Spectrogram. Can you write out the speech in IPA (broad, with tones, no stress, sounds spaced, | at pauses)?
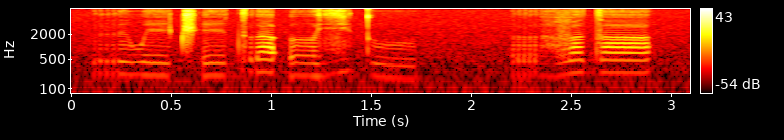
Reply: r ɨ˨ w eː˨ t͡ʃʼ eː˨ d r a˦ ʔ ɤː˨ zʲ e˦ t̪ uː˨ | r a̤˨ v a˦ d aː˦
